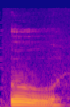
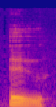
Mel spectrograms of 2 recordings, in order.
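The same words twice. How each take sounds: First: The vowel is made far back. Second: The vowel is made further forward. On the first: "a very backed tongue position" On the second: "the more recent oo"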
